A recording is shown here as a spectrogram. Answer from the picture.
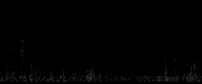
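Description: Near silence: faint room tone with light scratchy handling noise from a fingertip rubbing the sneaker's upper.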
